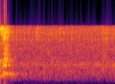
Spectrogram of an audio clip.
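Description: The tail of a spoken word, then steady, featureless background noise: an even hiss of room tone with nothing standing out.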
